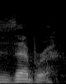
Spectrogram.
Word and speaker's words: zebra: It's zebra, not zebra. Zebra? It's zebra, like Deborah.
